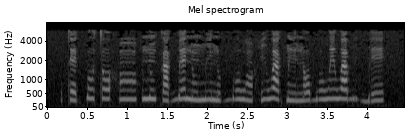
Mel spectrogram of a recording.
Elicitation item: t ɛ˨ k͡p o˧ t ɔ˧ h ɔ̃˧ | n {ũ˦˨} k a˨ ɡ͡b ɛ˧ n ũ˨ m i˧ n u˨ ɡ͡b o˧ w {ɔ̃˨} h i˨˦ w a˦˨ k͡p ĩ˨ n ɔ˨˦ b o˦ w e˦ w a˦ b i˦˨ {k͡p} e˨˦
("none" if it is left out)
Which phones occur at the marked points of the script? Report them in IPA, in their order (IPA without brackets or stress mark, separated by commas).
ũ˧, ɔ̃˨, ɡ͡b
